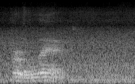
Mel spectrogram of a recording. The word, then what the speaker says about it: Berlin: it's late 1917 and is accented on the second Berlin for some reason things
